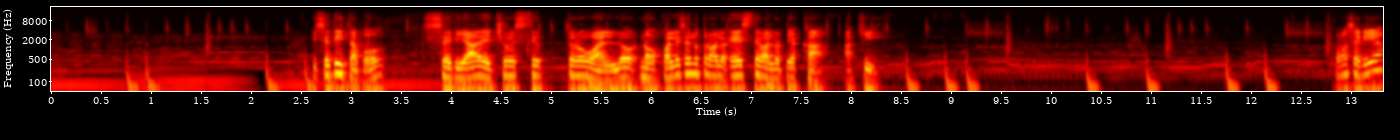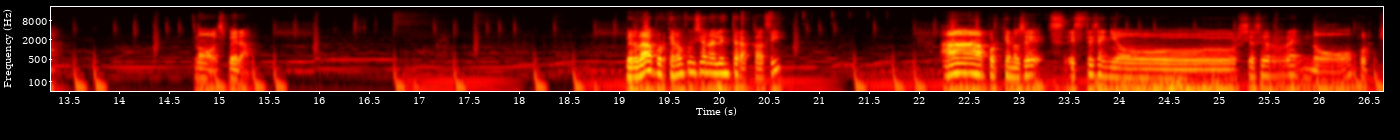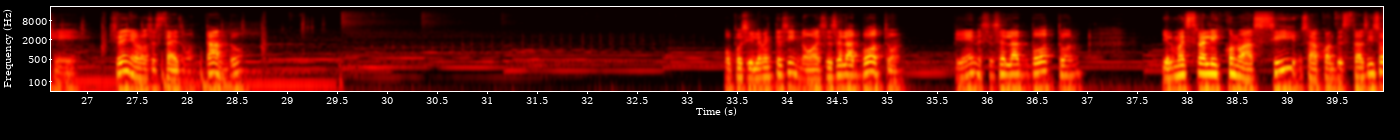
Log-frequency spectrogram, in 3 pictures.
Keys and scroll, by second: 20.1 Return, 20.7 Return, 39.3 BackSpace, 39.8 Escape.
